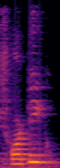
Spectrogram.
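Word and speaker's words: ثاء: সামনের দুই দাঁতের গোড়ার সাথে লেগে, এইখানে। তা তা। সা। সা উচ্চারণ হয় এই জিভের আগা এবং সামনের উপরের দুই দাঁতের আগার সাথে লেগে, এই যে সা সা সা।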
